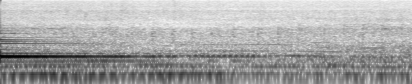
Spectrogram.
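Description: Last strummed chord on a ukulele ringing out and slowly fading over about three seconds, over a steady low rumble.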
